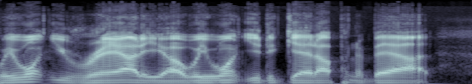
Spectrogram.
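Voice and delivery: ordinary talk, nothing marked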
